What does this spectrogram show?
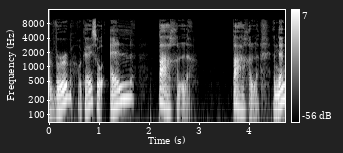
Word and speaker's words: parle: Okay, so elle parle, parle. And then the last thing here that you will hear is the l, l, l.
